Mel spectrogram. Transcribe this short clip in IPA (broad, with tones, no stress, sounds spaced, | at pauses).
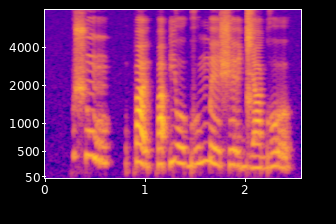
ʃ ũ˦˨ | p a̰˦˨ ɪ̯ p ä˦ ʔ j o˨ ɡ u˦ m e˨ ʃ ḛ˦˨ ɪ̯ d͡ʑ ä˨ ɡ o̰˦˨ ʊ̯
